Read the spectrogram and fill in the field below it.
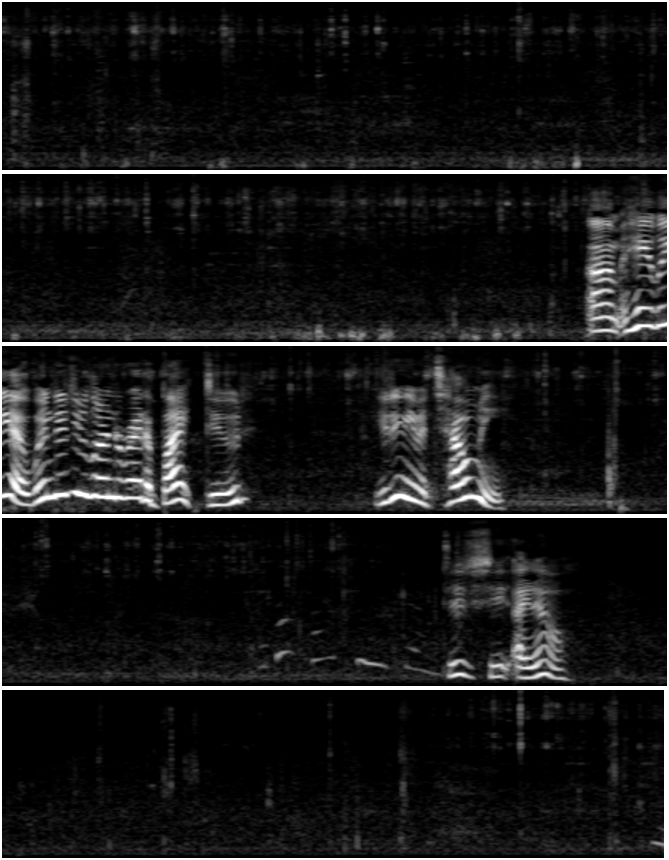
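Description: Small bicycle wheels roll over pavement.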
